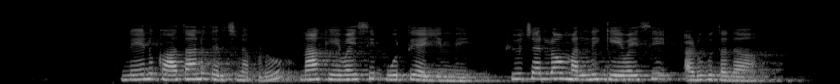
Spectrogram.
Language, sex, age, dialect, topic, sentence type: Telugu, female, 18-24, Telangana, banking, question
